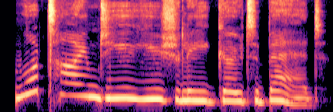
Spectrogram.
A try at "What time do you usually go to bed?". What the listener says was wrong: Il ritmo che gli hai dato all'inizio è molto italiano. Perché hai detto what time? Hai sentito la differenza? Dove metti l'accento? Tu l'hai messo in modi diversi.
